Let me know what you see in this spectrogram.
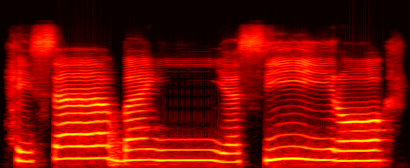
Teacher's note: Maka cara bacaannya hisaban yasira, iaitu huruf ba ini kita terus masukkan kepada makhraj huruf ya, iaitu kita membunyikan dalam keadaan membaca huruf ya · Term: idgham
